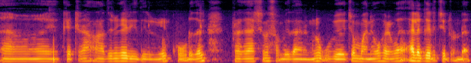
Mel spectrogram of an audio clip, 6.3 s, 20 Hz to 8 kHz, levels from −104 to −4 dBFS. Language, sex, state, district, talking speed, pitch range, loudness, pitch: Malayalam, male, Kerala, Kollam, 95 wpm, 115-125 Hz, -22 LUFS, 120 Hz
